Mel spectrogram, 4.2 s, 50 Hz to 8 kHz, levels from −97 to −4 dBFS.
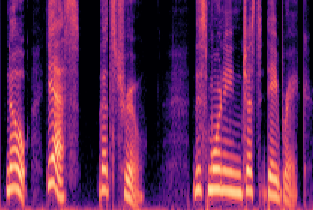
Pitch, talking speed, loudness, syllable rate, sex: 225 Hz, 85 wpm, -19 LUFS, 3.7 syllables/s, female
